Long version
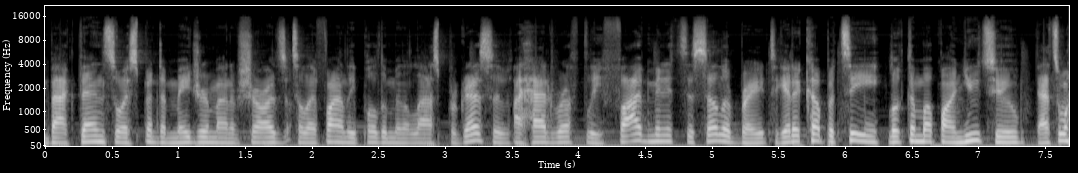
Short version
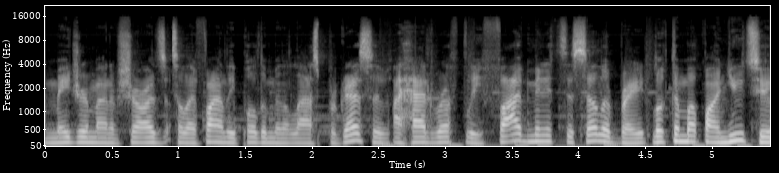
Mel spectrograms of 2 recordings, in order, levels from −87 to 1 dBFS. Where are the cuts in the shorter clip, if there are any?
0:04.5

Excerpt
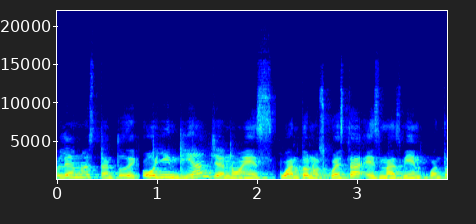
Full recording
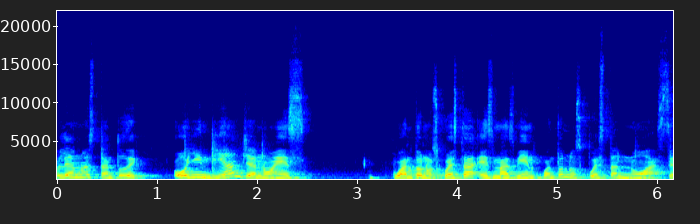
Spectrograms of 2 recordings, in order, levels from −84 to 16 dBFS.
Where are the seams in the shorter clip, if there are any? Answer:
0:00.8
0:02.1

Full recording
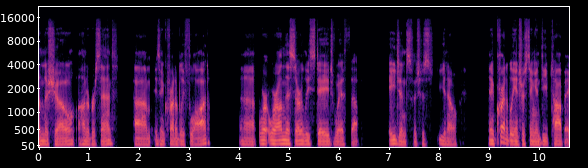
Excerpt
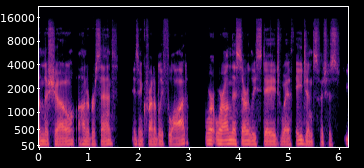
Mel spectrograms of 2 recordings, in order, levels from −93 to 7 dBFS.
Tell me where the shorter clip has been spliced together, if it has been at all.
0:01.8
0:03.3
0:05.1

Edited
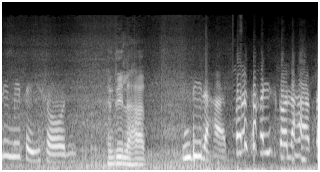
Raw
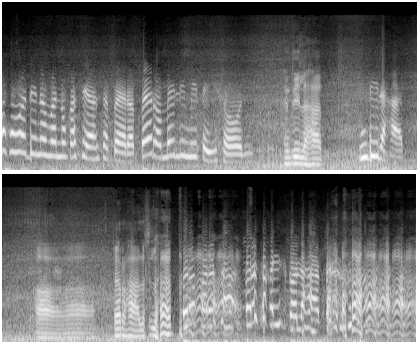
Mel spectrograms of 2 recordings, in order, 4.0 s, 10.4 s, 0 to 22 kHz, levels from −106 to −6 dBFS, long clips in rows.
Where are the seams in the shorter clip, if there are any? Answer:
0:02.8

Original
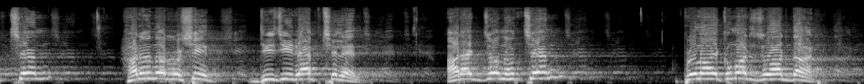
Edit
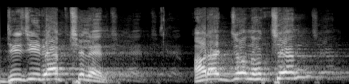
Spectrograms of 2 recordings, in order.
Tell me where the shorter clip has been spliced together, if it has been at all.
none

